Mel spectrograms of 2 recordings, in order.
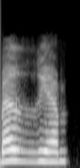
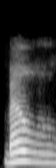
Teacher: tebal terangkat pangkal lidahnya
